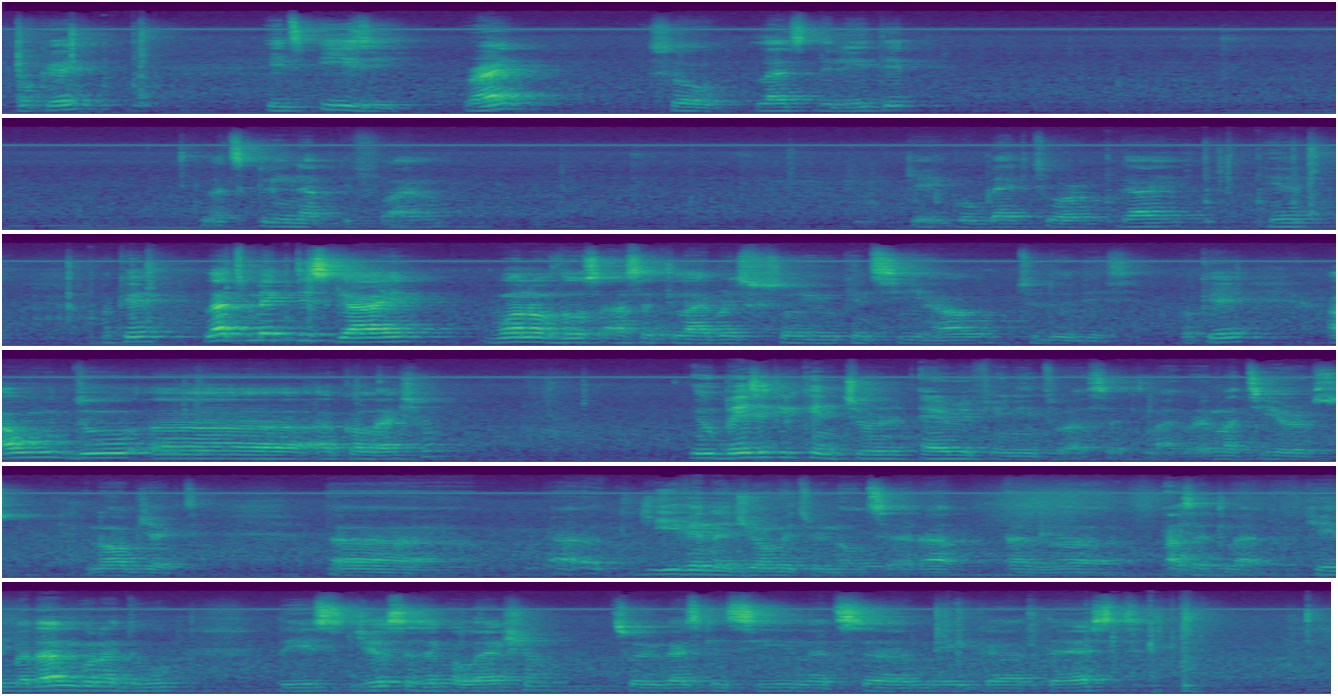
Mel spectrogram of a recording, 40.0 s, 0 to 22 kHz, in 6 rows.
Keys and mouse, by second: 0.0 Tab, 0.5 shift+middle drag, 3.5 click, 3.9-7.6 right drag, 7.8-10.3 drag, 12.2-12.7 middle drag, 12.9 shift+middle click, 13.7 shift+middle drag, 14.6 shift+middle click, 19.3 click, 20.9 m, 35.0 m.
